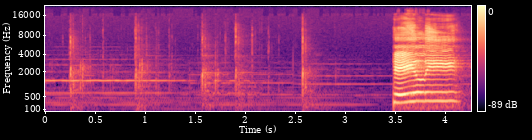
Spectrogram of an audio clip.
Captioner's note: audience applauds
